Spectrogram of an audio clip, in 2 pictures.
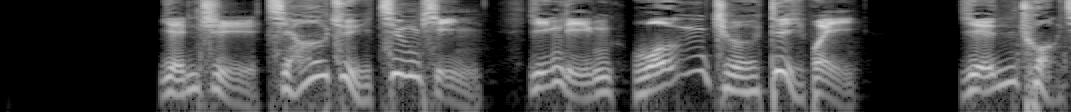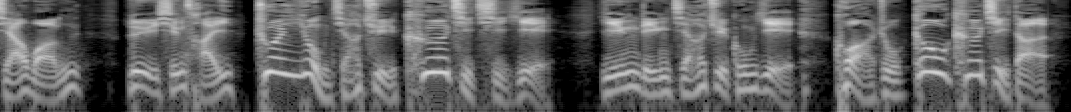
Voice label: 男 解说词 研制公司宣传片解说稿

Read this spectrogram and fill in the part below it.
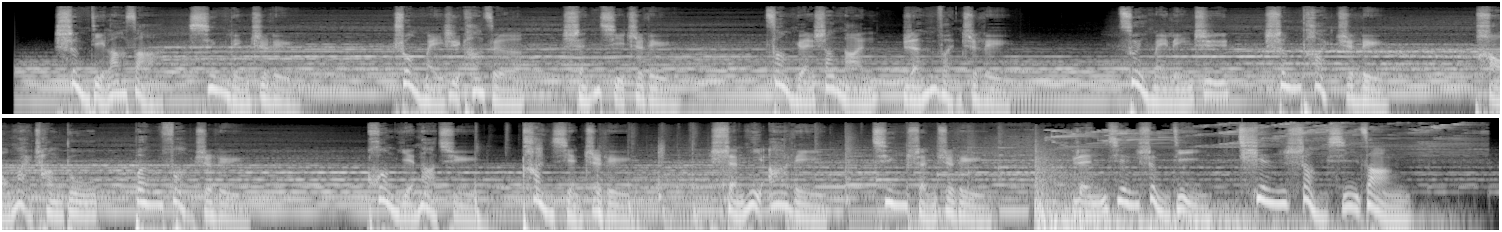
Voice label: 男 旅游宣传片; 我说西藏那么美-你说是的

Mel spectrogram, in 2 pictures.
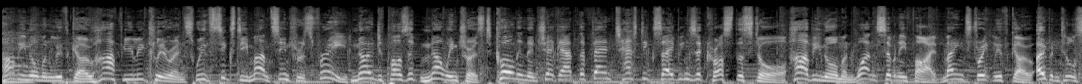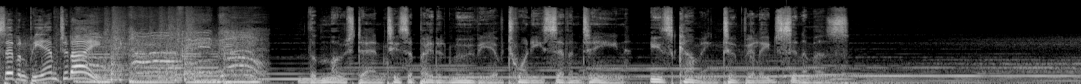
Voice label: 外籍英男, 各色广告

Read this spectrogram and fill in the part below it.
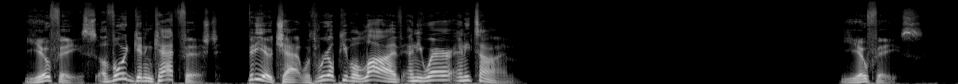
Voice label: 外籍英男 社交APP宣传片

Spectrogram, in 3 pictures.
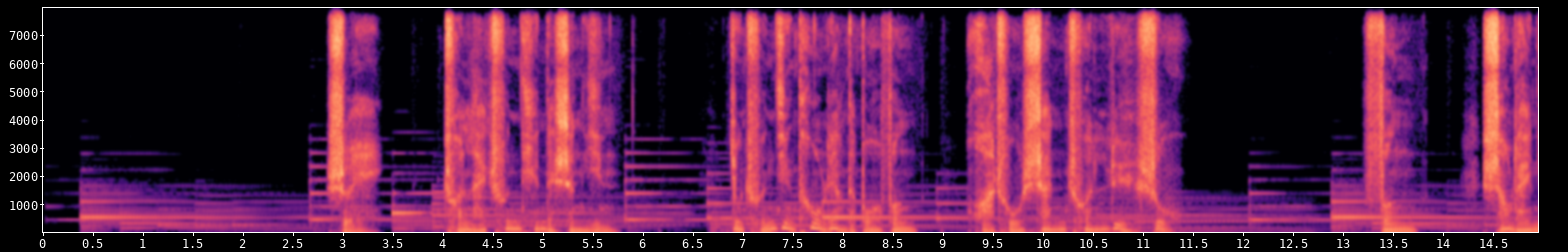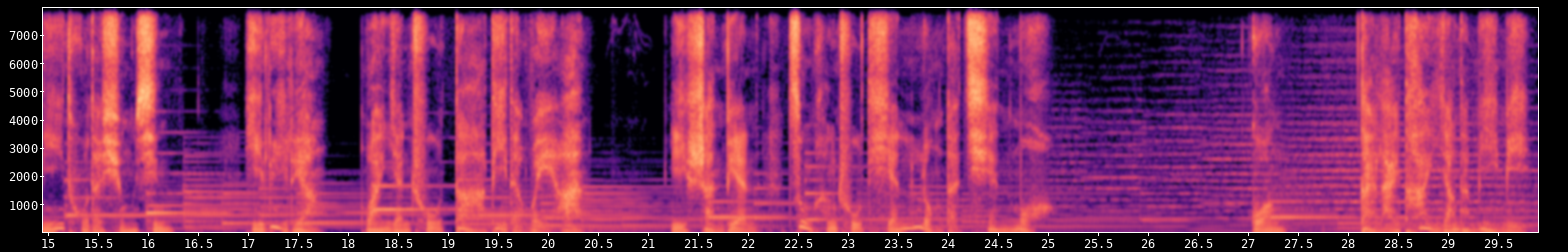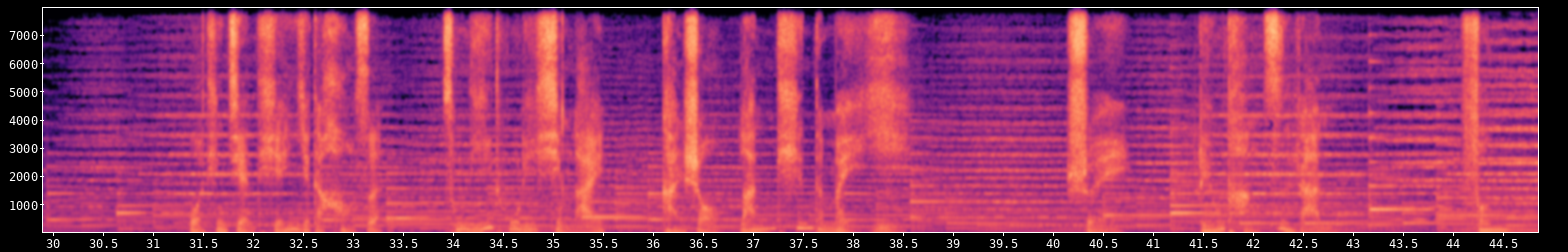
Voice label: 男, 朗诵, 诗歌朗诵

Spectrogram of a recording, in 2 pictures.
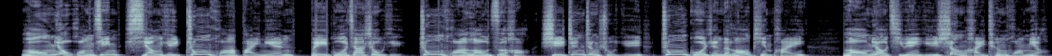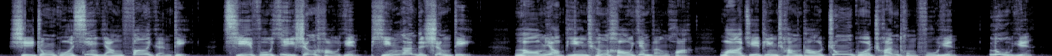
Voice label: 男 广告; 老庙黄金享誉中华百年

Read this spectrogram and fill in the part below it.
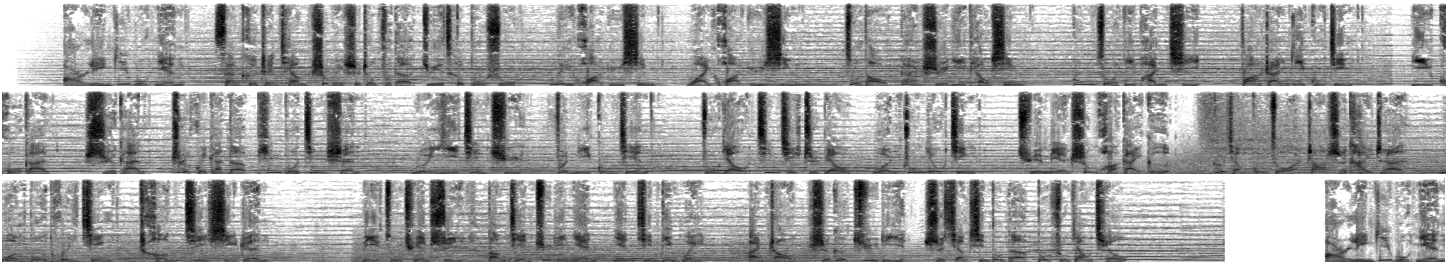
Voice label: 男-汇报-2015年工作汇报, 配音案例; 三合镇

